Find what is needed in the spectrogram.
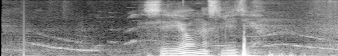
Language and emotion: Russian, sad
